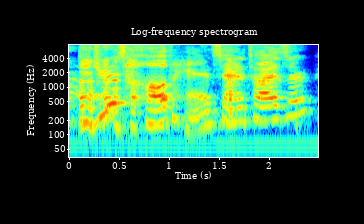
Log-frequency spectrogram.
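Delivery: loud, high disbelief; incredulous sergeant. Retold or imitated. First sergeant confronting the recruit, loud incredulous question. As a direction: demand it like an outraged sergeant.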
